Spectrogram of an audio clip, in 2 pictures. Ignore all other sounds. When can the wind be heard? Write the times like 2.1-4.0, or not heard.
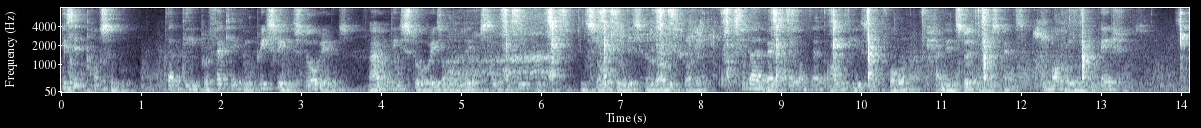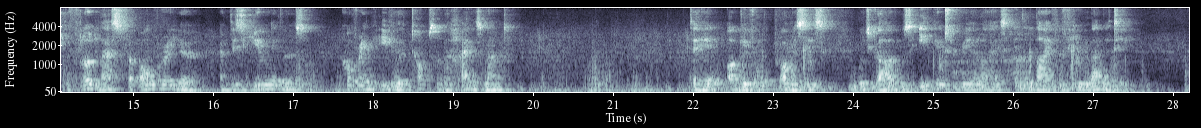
0.0-28.1.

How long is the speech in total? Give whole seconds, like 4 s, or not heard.
25 s.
